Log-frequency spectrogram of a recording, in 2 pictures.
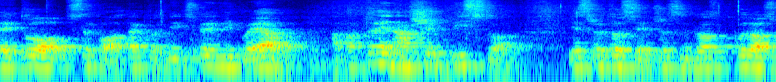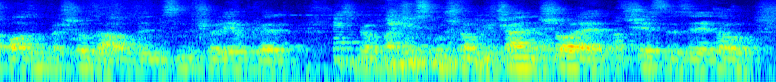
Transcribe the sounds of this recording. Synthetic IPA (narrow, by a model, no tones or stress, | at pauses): ɐjɛt̪oːslɛpɔ̰ːt̪akot̪nekspeɾnipɔjaw | a̰mpɐk̚t̪oːjɛnaːʃɛbist̪ʋo̰ | jəsmət̪oset͡ʃɐwsə̃nd̪ɔt̪kod̪ɔlst̪̚pɔzəmpɾɛʃləwza̰ːʋod̪inmisləmd̪ɐʃɐɾewkɛɾ | sɛ̥pɾawpat͡ʃiskuːʃnɔobit͡ʃajnɛʃoːlɛpɐʃest̪ɾɐzɾeːd̪ɐw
